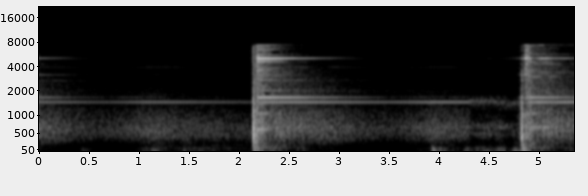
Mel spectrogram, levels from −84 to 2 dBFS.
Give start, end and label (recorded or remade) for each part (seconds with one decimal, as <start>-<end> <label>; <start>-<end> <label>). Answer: 0.0-4.3 recorded; 4.3-4.9 remade; 4.9-5.4 recorded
